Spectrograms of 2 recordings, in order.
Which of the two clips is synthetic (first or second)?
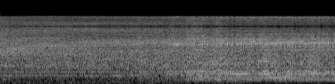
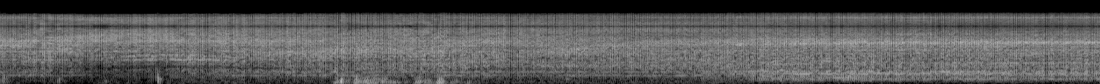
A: second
